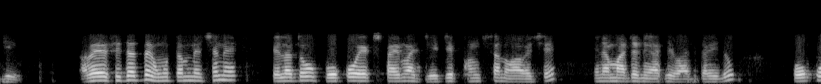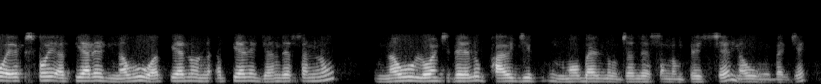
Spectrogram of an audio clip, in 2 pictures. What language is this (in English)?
Gujarati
